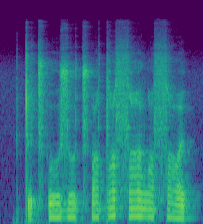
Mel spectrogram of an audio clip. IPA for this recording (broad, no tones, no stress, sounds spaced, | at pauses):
t ə̰ t͡sʼ o z o t͡sʼ u dˤ ɪ sˤ ɛ lˠ ɪ sˤ ə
